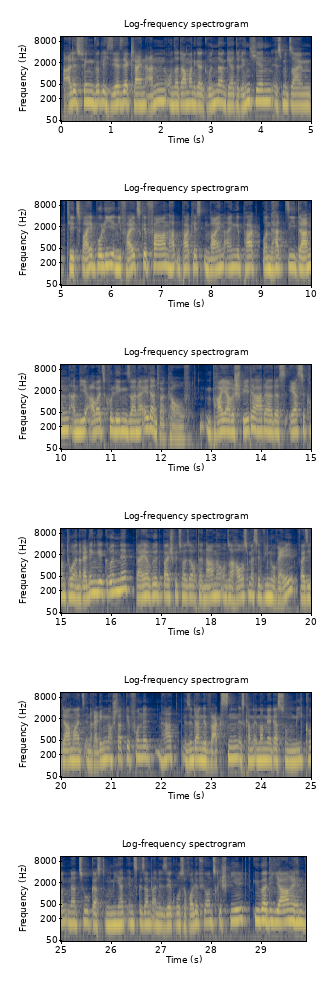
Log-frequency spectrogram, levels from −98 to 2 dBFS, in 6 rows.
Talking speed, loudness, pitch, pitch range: 185 wpm, -25 LUFS, 150 Hz, 140-160 Hz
